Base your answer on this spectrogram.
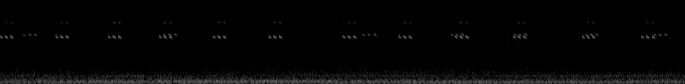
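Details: Crickets in a vast meadow in the morning, giving short high chirps in pairs and triplets roughly every half second, steady and bright over a low continuous rumble.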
